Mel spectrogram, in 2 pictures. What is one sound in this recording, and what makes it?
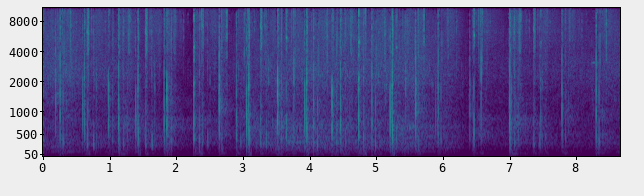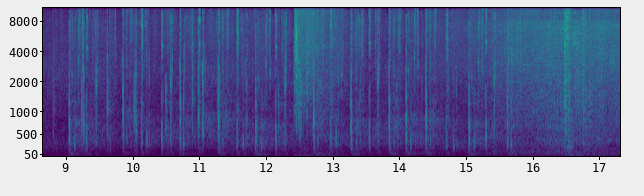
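Quick footsteps tap and scuff on a hard stone floor.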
